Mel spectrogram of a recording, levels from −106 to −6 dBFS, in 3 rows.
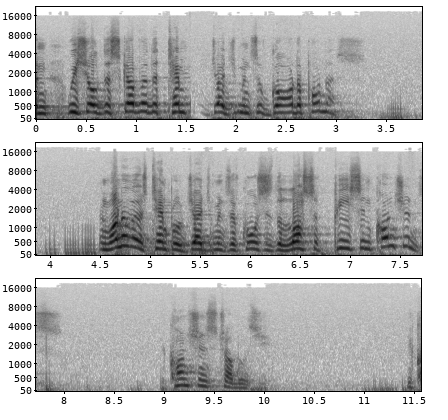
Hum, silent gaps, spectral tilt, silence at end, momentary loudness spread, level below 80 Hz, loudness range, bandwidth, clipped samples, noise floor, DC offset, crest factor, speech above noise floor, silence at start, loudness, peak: none; none; -5 dB/octave; 0 s; 19 LU; -44 dBFS; 12 LU; 18 kHz; under 0.1%; -56 dBFS; under 0.1%; 18 dB; 35 dB; 0 s; -22 LUFS; -6 dBFS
